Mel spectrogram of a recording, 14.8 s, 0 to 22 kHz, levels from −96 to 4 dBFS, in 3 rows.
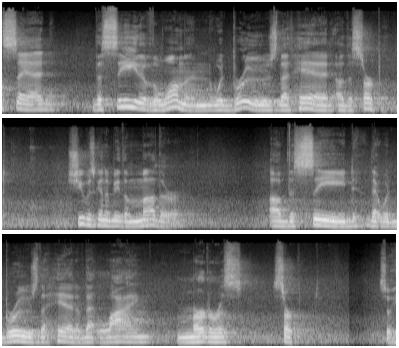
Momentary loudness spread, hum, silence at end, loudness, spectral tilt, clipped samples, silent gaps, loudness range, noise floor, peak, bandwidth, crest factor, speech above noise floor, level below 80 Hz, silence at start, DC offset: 20 LU; none; 0 s; -19 LUFS; -4.5 dB/octave; under 0.1%; none; 5 LU; -44 dBFS; -2 dBFS; 18 kHz; 18 dB; 26 dB; -66 dBFS; 0 s; under 0.1%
